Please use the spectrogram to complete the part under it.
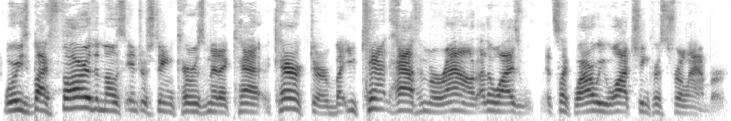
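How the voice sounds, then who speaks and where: A man's voice: high-pitched, a little fast, hardly any pauses, sharp tone, no echo. A man co-hosting a podcast, chatting casually and joking, often laughing and trailing off mid-sentence. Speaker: podcast co-host. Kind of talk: casual chat.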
